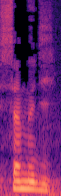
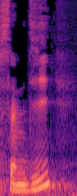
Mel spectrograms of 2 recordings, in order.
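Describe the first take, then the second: First: The middle schwa vowel is pronounced. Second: The middle schwa vowel is dropped. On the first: "ou vous pouvez le faire apparaître" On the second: "vous pouvez faire disparaître le schwa, comme je viens de le faire"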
